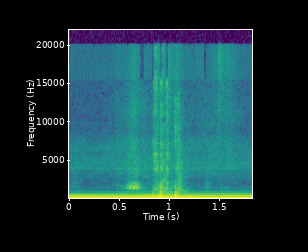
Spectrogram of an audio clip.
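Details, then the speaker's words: Technics SL-20 turntable after dead-motor repair and full service, playing with a Grado cartridge: a constant low mains-type hum on both channels with a brief handling rustle. Swapping to an Audio Technica cartridge leaves only slight hum. "a grotto cartridge that's humming there's a surprise we have sound on both channels we do so here's another thing I hate about gratt cartridges they hum boy did they hum"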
